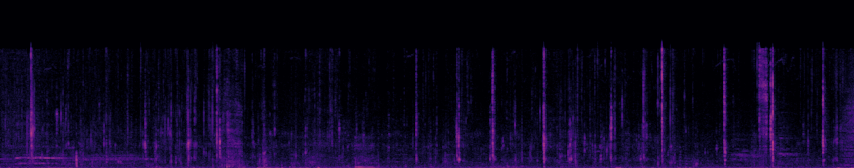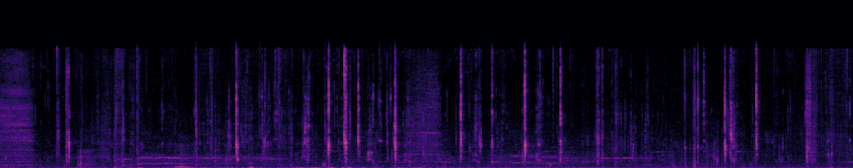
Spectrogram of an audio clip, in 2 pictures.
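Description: Close chewing and biting on grilled duck meat eaten by hand: many short, sharp mouth clicks and smacks, coming thicker from the middle onward.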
